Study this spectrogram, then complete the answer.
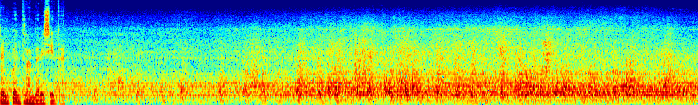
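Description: A steam train rumbles and chugs slowly along the tracks, growing closer.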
